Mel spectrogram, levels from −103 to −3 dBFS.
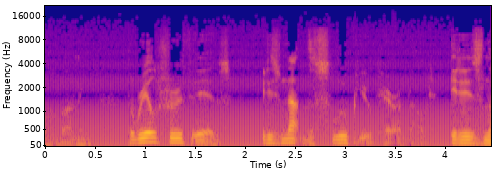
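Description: A steady 60 Hz buzz with hash above it runs under the speech throughout, about 15 dB down: video or display buzz from a screen or video cable coupling into the audio.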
